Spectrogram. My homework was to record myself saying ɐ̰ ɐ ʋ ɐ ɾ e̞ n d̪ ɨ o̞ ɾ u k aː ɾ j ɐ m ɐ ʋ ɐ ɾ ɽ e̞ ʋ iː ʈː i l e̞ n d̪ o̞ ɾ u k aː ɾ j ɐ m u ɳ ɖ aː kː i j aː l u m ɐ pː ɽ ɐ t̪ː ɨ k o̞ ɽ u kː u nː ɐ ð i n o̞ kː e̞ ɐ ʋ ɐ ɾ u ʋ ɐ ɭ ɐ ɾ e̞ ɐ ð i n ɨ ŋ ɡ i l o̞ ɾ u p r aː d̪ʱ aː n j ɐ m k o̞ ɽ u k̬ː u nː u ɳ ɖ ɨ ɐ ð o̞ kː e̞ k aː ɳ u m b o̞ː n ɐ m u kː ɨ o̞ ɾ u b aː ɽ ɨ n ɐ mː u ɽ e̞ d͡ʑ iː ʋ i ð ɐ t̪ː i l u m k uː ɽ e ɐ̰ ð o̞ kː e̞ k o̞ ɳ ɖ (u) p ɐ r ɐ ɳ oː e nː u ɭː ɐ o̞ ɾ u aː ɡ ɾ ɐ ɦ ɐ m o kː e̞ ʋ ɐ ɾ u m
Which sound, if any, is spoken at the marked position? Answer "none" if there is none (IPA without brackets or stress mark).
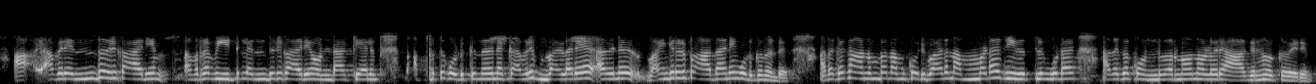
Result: u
